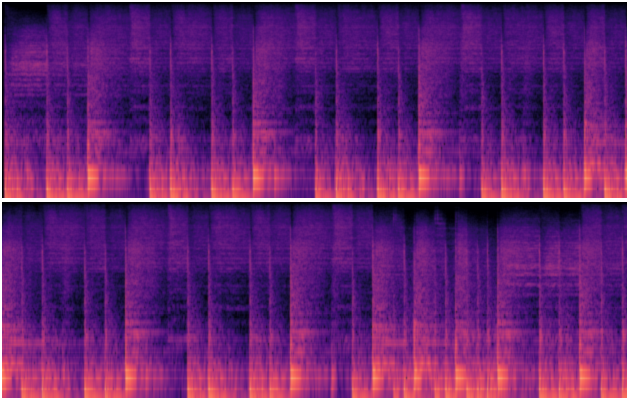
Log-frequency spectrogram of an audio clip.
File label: drum superfuse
